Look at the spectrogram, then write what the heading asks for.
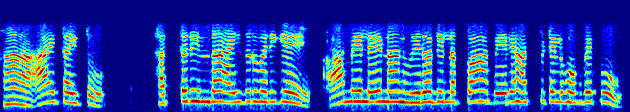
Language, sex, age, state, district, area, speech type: Kannada, female, 60+, Karnataka, Bidar, urban, conversation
